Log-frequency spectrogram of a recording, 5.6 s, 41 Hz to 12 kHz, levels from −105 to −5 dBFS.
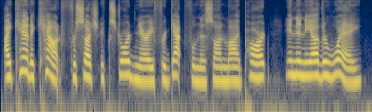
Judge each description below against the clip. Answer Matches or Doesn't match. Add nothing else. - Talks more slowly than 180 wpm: Matches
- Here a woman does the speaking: Matches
